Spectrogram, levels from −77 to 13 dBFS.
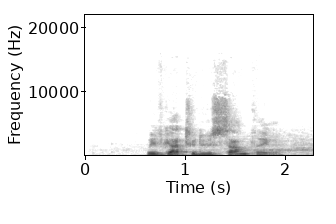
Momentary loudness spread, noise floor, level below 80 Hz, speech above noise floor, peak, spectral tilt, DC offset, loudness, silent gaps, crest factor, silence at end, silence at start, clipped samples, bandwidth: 12 LU; -66 dBFS; -54 dBFS; 45 dB; -2 dBFS; -6 dB/octave; under 0.1%; -22 LUFS; none; 20 dB; 0.1 s; 0.6 s; under 0.1%; 14 kHz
